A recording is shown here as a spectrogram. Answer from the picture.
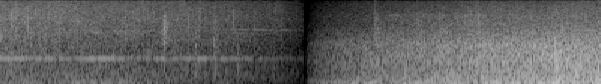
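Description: Outdoor ambient noise: a steady hiss fades out to a moment of silence about halfway through. Street traffic ambience then fades in and grows steadily louder.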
